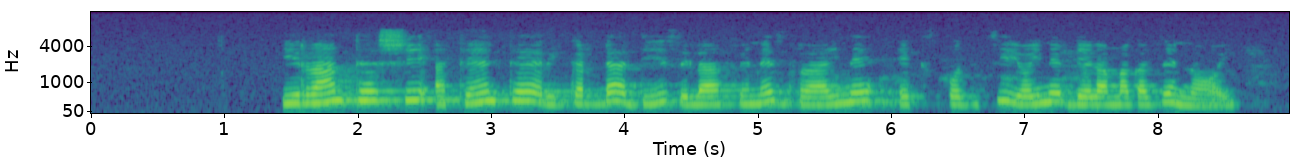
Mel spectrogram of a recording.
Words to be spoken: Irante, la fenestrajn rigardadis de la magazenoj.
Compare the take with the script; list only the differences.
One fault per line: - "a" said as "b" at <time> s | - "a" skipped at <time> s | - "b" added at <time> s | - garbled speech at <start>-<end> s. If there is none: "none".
- "ŝi atente rigardadis" added at 2.2 s
- "rigardadis" said as "ekspoziciojn" at 6.1 s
